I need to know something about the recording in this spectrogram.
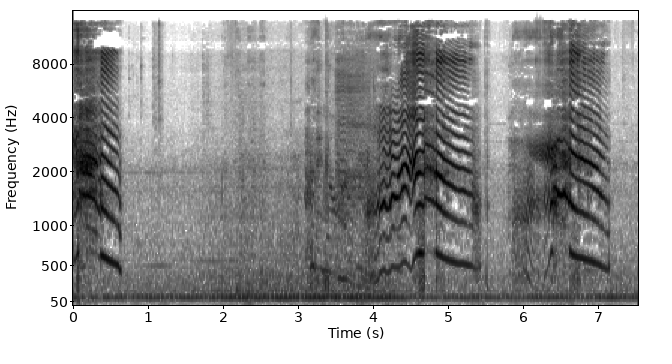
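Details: Infant granddaughter crying for milk (susu): bursts of crying with a steady low room hum between them; hunger cry.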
